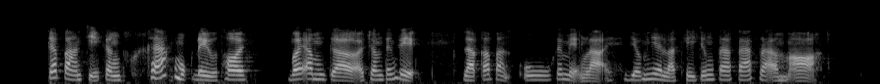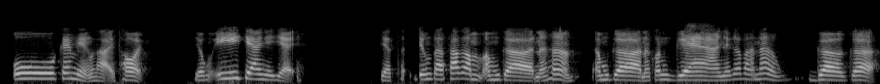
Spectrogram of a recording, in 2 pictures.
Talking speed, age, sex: 210 wpm, 20-39, female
